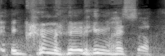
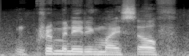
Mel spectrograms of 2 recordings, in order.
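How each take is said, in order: First: Tickled, livelier echo after a laugh; real amusement just after laughing; amused repeat. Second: Said in the usual way. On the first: Real, not acted. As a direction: repeat it as a joke on yourself.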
